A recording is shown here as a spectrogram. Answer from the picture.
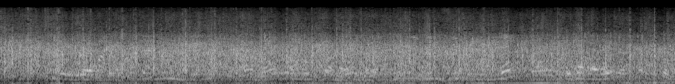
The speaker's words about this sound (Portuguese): recebe uma salva de palmas do povo da vela.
